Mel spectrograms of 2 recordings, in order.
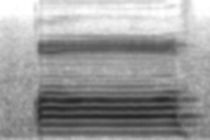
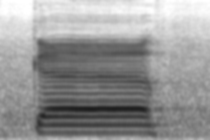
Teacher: جیسے قاف، پیچھے سے تھوڑا سا آگے سے کاف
